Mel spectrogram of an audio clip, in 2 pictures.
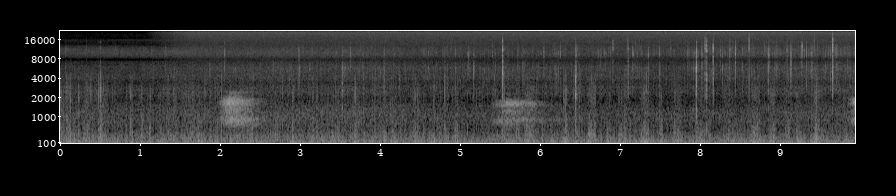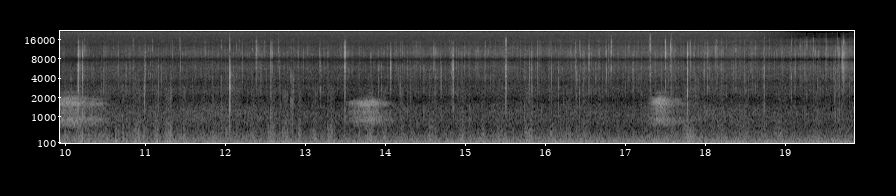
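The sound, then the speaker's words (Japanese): Firewood just lit with a match and fire starter crackles in a fireplace: a steady low roar of flames with frequent sharp pops and snaps scattered throughout, continuous, with no one speaking. “燃え始めましたね。薪がパチパチと音を立てて、空気が乾いていく感じ、私とても好きなんです。”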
